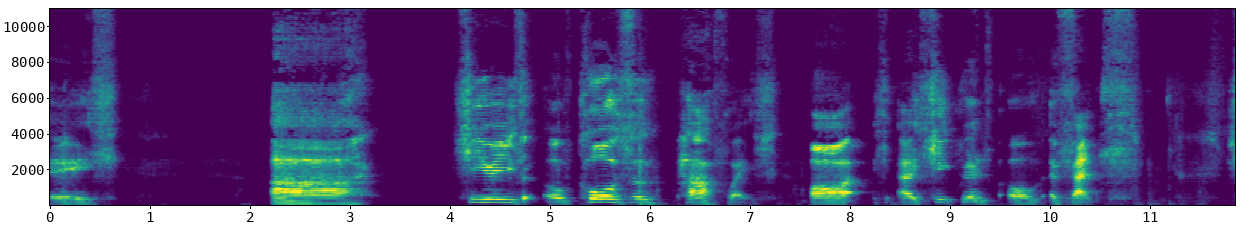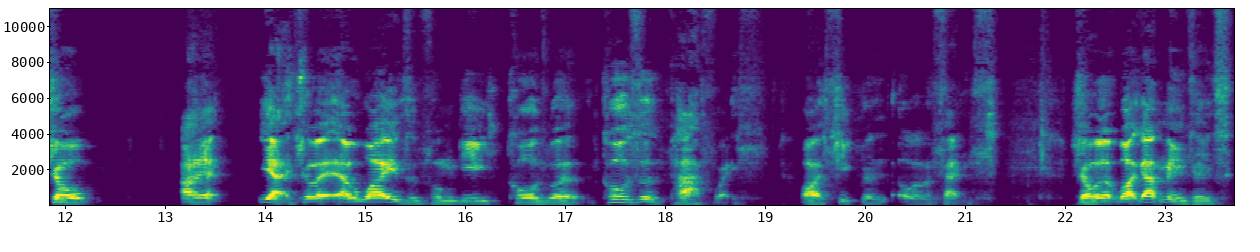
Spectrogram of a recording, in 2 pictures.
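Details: Adult man with ataxic cerebral palsy; weak lip muscles cannot form the shapes for certain letters; lifelong speech impediment; dysarthria.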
